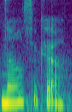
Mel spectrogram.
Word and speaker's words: Nausicaa: It is just Nausicaa.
